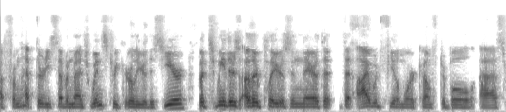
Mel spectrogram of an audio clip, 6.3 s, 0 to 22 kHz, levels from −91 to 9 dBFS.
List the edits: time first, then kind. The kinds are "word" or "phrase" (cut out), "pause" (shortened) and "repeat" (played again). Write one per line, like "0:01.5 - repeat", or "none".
0:02.4 - pause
